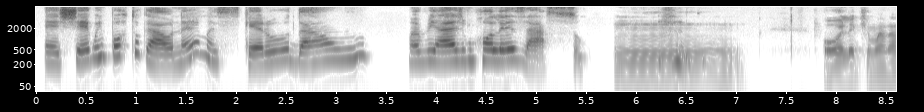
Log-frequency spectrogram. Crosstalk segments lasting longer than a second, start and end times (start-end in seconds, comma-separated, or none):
none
